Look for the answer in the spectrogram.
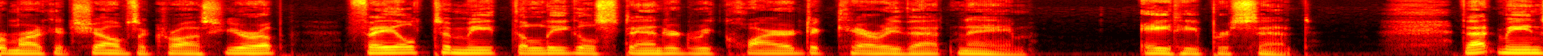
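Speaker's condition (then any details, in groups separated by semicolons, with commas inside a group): No condition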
